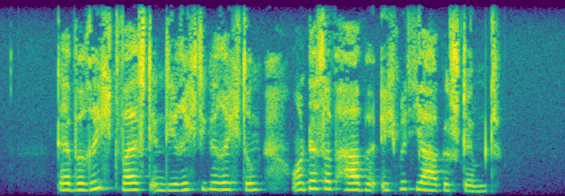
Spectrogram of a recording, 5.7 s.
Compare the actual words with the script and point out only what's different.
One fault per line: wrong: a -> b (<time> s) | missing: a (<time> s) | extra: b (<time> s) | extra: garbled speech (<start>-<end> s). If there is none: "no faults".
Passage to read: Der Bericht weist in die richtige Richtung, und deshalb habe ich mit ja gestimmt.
no faults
